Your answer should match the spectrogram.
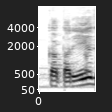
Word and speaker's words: cataríes: El invitado que tuvimos ahí con, los catarines, o cómo se dice cataríes, cataríes yo creo, güey.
